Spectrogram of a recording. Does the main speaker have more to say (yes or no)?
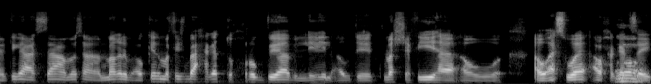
no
